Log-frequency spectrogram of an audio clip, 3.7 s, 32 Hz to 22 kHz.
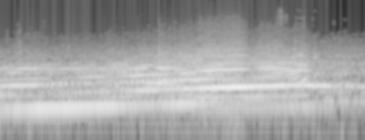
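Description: Ferrari F430 engine building revs as it accelerates on a track, a loud, steady rising drone heard close from onboard with no talk.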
